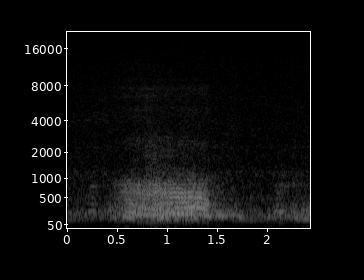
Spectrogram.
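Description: A single low, rattling snore on a breath, with quieter breathing around it; snoring in a sleeping dog.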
